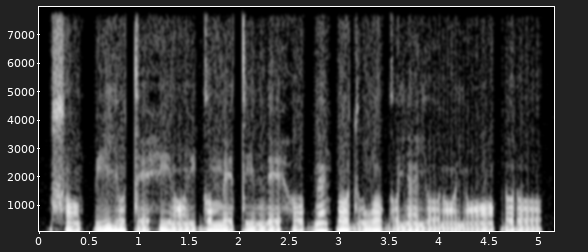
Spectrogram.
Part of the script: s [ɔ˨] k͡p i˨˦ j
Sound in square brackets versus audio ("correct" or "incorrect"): incorrect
